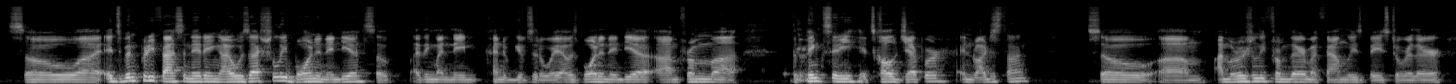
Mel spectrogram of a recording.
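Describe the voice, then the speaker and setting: Relaxed young man telling his story. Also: mid-range voice, a little fast. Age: 20s. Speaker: guest, product manager. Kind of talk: casual interview talk.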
